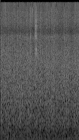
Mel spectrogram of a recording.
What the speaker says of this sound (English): I'm in the rain in my awning.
